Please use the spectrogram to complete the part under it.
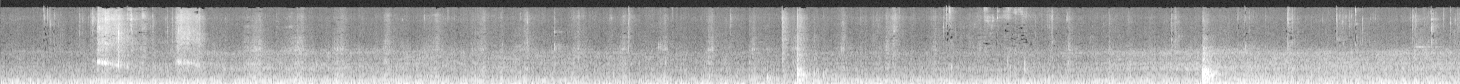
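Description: Crispy chicken skin crackles as it is torn by hand.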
